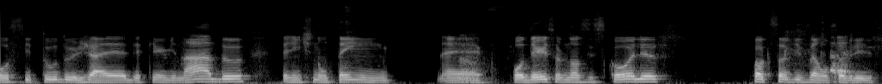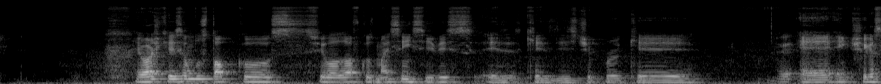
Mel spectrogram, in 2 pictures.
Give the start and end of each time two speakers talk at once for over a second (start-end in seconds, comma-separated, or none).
none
